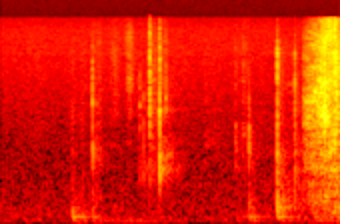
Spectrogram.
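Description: Scissors or a rotary cutter trimming small quilt block fabric pieces, giving a few soft rasping snips spaced across the moment, then a brighter, louder burst of cutting at the end; close, quiet and without talk.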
